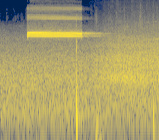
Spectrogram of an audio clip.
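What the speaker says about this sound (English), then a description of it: "There's the whistle, and here we go." A referee's whistle blows one long, shrill, steady blast in an eFootball PES match of England versus Argentina, over a constant stadium crowd roar that swells a little afterward.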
